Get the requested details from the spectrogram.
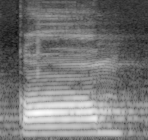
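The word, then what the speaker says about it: calm: यहाँ L silent है। ठीक है, क्या हो जाएगा? ये आमंड, कॉम, पॉम, बॉम और ये सैमन। क्या हो जाएगा? ये सैमन हो जाएगा।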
